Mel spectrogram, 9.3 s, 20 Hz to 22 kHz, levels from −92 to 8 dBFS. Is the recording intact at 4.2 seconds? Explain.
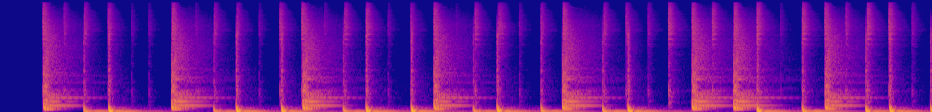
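Yes, the music plays through 4.2 seconds intact, with no fault at that moment.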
